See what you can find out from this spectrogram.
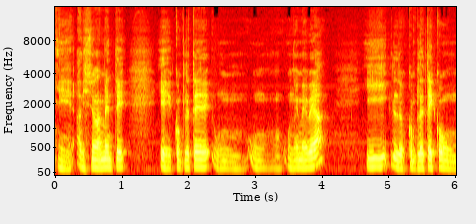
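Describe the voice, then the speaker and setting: With a Cuenca Ecuadorian accent, a man speaks in a dark, mellow tone at a very slow pace. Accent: Cuenca Ecuadorian sing-song. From Ecuador, Cuenca. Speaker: investment and insurance broker. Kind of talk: casual interview. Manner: hesitant, many fillers.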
